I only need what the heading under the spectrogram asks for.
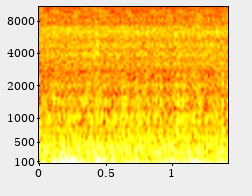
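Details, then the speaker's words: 2019 YFZ450R fuel-injected quad at key-on before its first ride, no throttle touched: a low, steady electric hum of about a second and a half, then cutoff. Normal fuel pump prime. "Not sure if you can hear the fuel pump prime, but I'm not going to touch the throttle or anything."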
